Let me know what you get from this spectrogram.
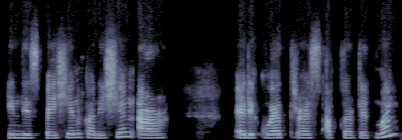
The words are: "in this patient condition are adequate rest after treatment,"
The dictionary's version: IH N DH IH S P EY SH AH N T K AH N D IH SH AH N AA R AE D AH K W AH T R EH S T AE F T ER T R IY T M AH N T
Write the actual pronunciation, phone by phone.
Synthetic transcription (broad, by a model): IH N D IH S P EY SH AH N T K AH N D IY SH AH N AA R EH D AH K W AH T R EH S AA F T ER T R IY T M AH N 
